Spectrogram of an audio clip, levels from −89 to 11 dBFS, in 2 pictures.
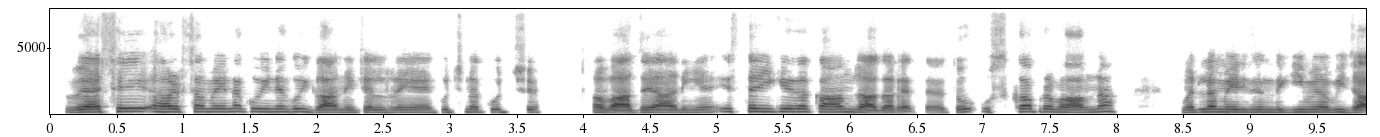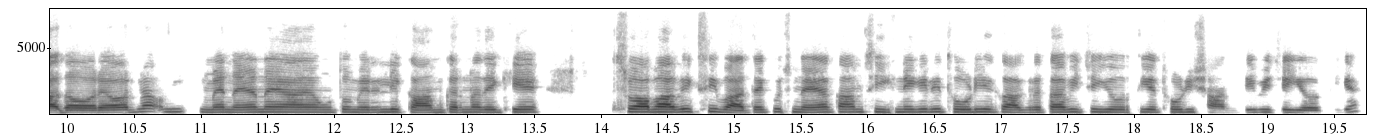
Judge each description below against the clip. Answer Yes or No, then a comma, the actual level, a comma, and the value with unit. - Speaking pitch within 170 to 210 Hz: Yes, medium, 185 Hz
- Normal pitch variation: No, narrow, 2.0 semitones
